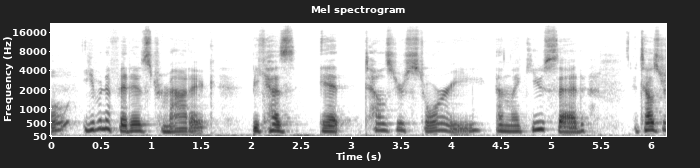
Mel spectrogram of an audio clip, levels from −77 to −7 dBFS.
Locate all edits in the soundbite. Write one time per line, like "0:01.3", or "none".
none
